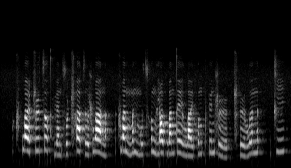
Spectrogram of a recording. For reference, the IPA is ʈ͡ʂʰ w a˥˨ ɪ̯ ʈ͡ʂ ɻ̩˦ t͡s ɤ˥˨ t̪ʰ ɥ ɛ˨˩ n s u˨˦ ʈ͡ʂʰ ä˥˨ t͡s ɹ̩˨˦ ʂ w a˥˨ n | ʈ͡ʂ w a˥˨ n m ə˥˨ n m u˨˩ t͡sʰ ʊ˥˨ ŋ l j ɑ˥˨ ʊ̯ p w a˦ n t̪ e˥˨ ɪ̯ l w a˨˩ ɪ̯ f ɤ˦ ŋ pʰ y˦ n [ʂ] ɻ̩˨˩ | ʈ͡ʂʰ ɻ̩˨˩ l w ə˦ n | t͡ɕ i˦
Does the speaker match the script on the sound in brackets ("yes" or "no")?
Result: yes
